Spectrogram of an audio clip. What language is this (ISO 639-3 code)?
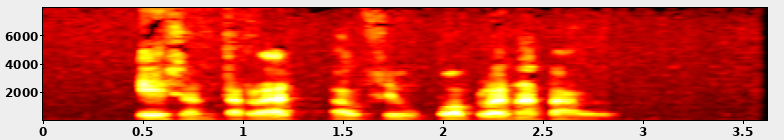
cat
